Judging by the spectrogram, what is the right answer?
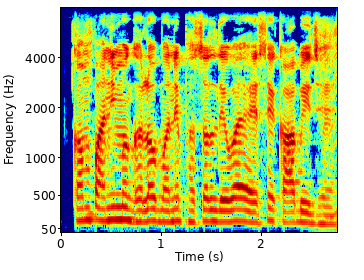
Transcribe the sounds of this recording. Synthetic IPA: kəmpaːnimẽɡʱɐlobənepʰəsəld̪eːʋaeɛːsekaːbʱid͡ʒʱɦɛː

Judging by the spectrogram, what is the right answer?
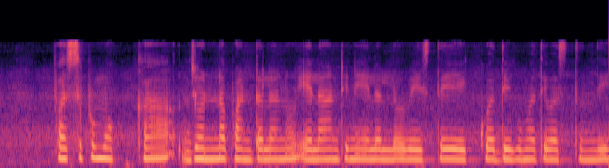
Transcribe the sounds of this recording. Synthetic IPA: pɐsupumɔkʰːɐd͡ʒɔnːɐpɐɳʈɐlɐnuʔɛlaːɳʈinɛːlɐlːo̞ːʋe̞ːst̪e̞ːekːuʋɐd̪iɡumɐt̪iʋɐst̪und̪i

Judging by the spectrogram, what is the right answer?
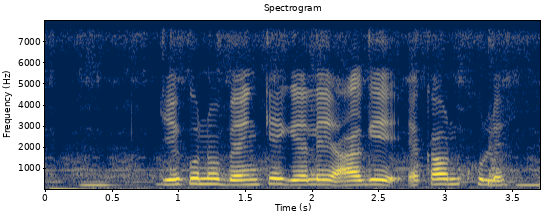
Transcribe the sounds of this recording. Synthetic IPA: d͡ʑekonobɛŋkeɡɛleaɡeɛkawɳʈkʰule

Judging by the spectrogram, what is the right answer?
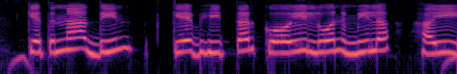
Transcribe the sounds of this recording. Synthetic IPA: ket̪nad̪inkebʱit̪əɾkoilonmil | həi

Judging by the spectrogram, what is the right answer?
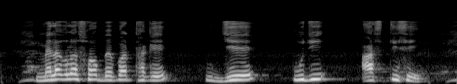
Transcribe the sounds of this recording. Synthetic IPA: mɛlaɡulaɾʃɔbːɛpaɾt̪ʰake | d͡ʑe | pud͡ʑi | aʃt̪iʃe

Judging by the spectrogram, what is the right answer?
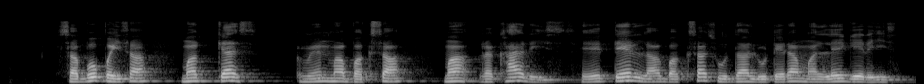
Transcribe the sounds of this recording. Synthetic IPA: səbʱopəjsamãkɛs | ʋenmãbʱəksa | mãɾəkʰajɾiset̪ẽnlabʱəksasud̪ʱaluʈeɾamãnleɡeɾəɦis

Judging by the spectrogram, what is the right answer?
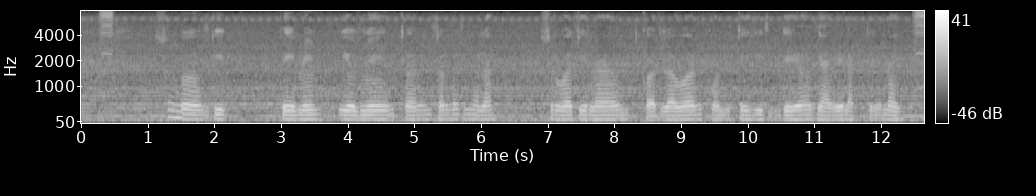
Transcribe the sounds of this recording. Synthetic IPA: soɡiːt̪ | pemeɳʈ | jod͡zneit͡ɕaɾənt̪əɾɡəɾmala | suɾuʋat̪ila | kəɾd͡zaʋəɾkont̪eɦiː | d̪ejɡʱjaʋelaɡt̪enaɦi

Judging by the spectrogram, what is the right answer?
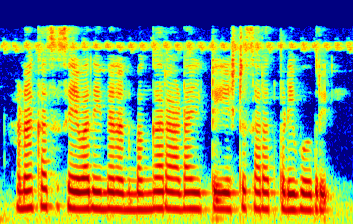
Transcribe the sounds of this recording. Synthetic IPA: ɐnaːkaːsɐseːʋad̪ind̪ɐnɐnːɐbɐŋɡaːɾaːɽaiʈːueʂʈusɐɾɐt̪̚pɐɽiboːd̪ɾi

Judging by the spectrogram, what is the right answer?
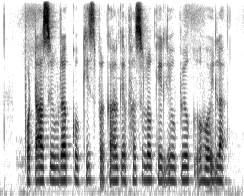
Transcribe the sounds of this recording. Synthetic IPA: poʈaːsiʊwɾəkːokɪspɾə̰kaːɾkepʰəslõkelijeʊpjoːɡɦoːilaː

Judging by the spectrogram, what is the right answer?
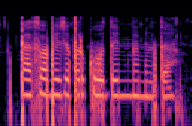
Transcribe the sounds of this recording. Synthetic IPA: pɛːsabʱeːd͡ʒepəɾkod̪ɪnmẽmɪlt̪aɦɛː

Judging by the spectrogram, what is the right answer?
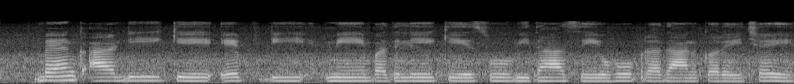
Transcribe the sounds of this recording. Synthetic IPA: bɛ̃ŋkaɾɖikeepʰɖi | mẽbəd̪lekesuʋid̪ʱaseɦopɾəd̪ankəɾɛt͡ʃʰɛ

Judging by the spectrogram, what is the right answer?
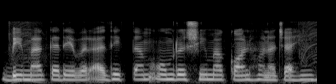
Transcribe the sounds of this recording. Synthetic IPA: bimakəɾeʋəɾə̰d̪ʱik̚t̪əmumɾəʃimãkɔnɦonat͡ʃaːɦĩ

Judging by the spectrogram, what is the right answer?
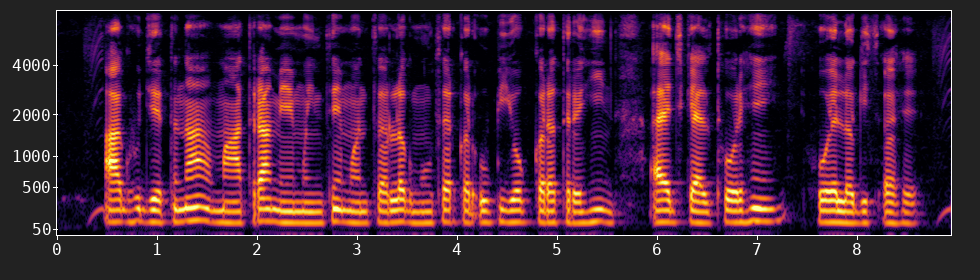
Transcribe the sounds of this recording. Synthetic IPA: aːɡʱud͡ʒeːt̪namaːt̪ɾʔamẽməɪnsẽmənsəɾləɡmuːsəɾkəɾupjoːɡ̚kəɾət̪ɾəɦinɛ̰ːɪd͡ʒkɛːlt̪ʰoːɾɦẽ | hoːeləɡisəɦe

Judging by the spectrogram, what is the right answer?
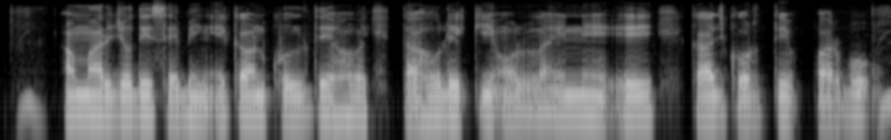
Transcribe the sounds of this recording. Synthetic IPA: amaɾd͡ʑod̪isebiŋḛkawɳʈkʰult̪eɦɔet̪a̰ɦolekiʔɔ̰nla̰jneejkad͡ʑkoɾt̪epaɾbo

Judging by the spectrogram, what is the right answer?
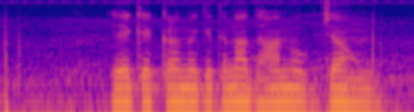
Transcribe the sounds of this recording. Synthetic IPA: eːkekːəɾmẽkɪt̪nad̪ʱaːnʊb̚d͡ʒaɦũː

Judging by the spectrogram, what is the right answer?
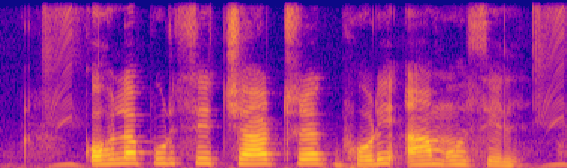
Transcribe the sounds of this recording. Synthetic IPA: kɔɦlapuɾset͡ɕaɾʈɾɛk̚bʱoɽeʔamosil

